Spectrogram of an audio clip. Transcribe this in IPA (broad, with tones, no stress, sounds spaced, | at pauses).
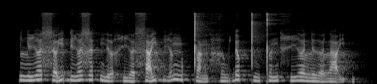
l i˨˦ ə̯ s ə̰˧˥ j ɗ i˨˦ ə̯ z ə˦˥ t̚ n ɨ̰˧˨ ə̯ h i˧˩ ə̯ s a̰˧˥ j ɓ ḭ˧˥ ə̯ ŋ ə˦˥ p̚ t̪ a˧˩ ŋ h ə̤˨˩ w ɗ ə˦˥ p̚ t̪ ɨ̤˨˩ t̪ ə˨˦ n h i˧ ə̯ l ɨ˧˩ ə̯ l a̰˧˨ j ʔ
